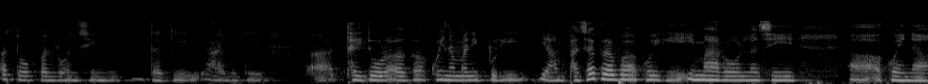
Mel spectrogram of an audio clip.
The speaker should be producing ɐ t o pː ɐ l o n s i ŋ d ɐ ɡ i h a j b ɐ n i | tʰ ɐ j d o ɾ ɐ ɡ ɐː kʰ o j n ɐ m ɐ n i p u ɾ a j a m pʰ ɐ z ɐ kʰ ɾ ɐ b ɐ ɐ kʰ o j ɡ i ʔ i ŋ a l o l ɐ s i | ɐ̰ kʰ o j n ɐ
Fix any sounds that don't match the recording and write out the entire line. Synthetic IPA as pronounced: ɐ t o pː ɐ l o n s i ŋ d ɐ ɡ i h a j b ɐ d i | tʰ ɐ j d o ɾ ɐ ɡ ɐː kʰ o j n ɐ m ɐ n i p u ɾ i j a m pʰ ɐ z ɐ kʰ ɾ ɐ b ɐ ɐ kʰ o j ɡ i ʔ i m a ɾ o l ɐ s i | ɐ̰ kʰ o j n ɐ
